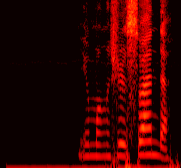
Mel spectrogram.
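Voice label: ning2meng2 sentence, Mandarin Chinese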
